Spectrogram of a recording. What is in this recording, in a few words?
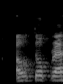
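"autokrasi", Malay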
